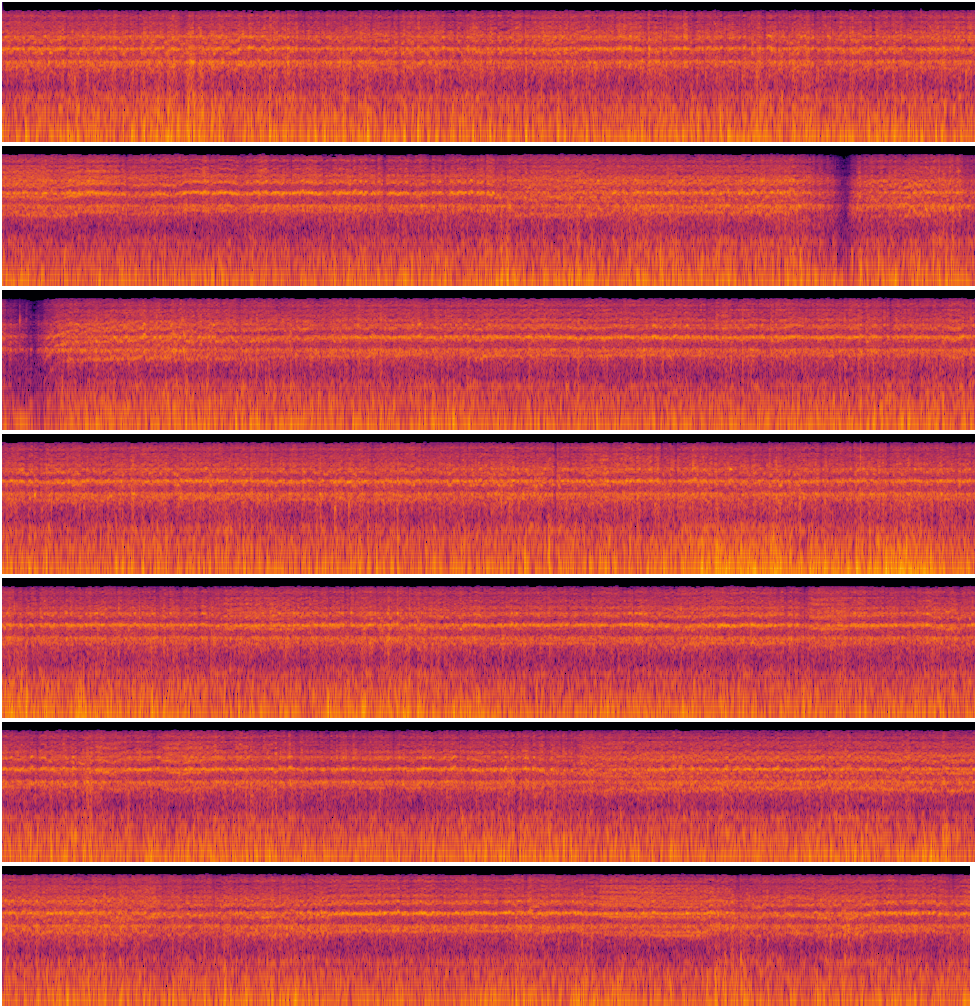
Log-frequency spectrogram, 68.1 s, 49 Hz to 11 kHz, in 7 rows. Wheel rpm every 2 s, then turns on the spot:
230, 240, 220, 230, 230, 220, 230, 210, 150, 130, 190, 220, 220, 230, 230, 230, 230, 230, 230, 230, 230, 220, 230, 230, 220, 230, 230, 200, 190, 190, 220, 230, 210, 220.
none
